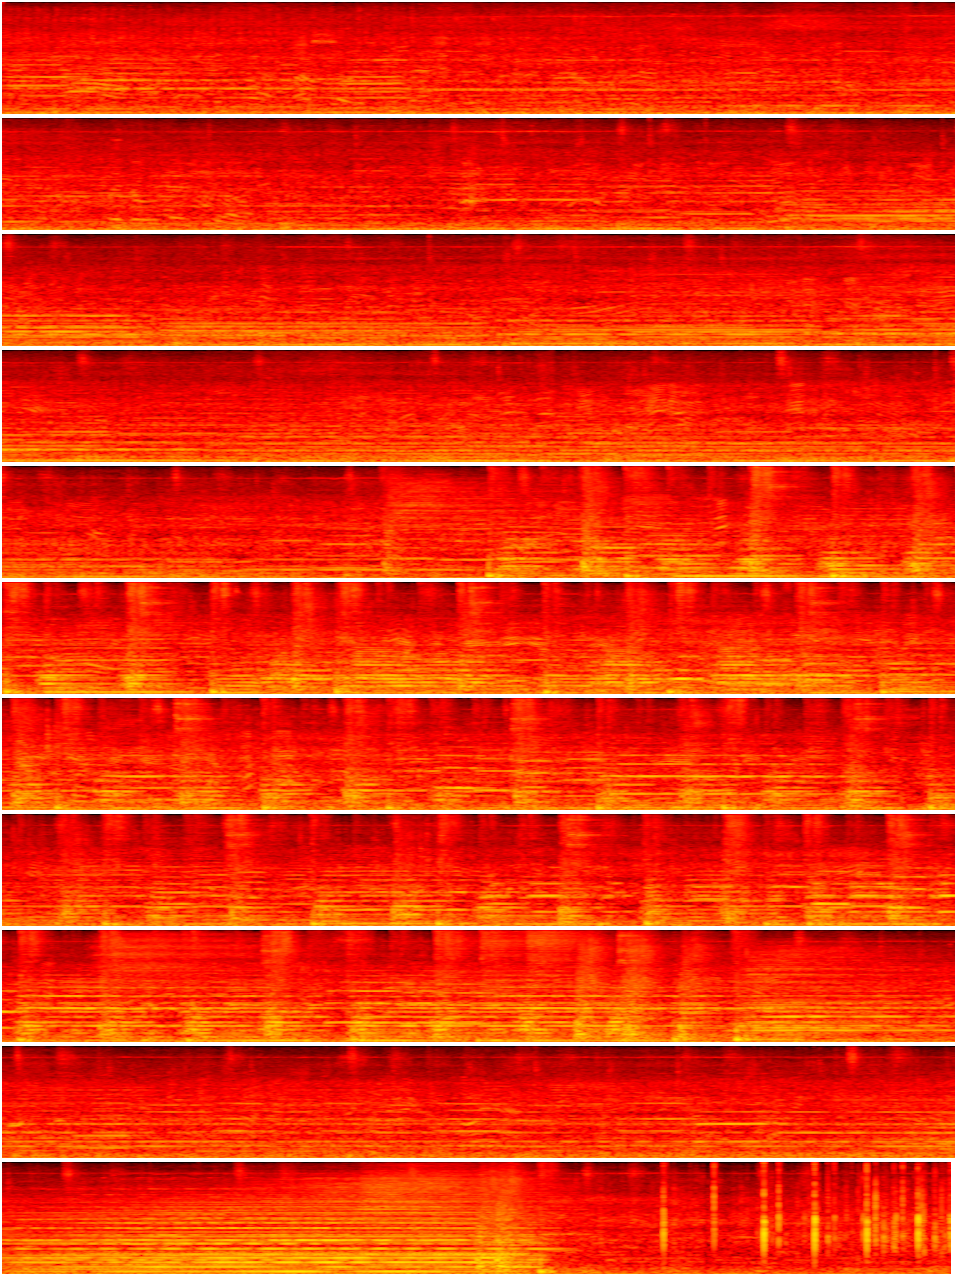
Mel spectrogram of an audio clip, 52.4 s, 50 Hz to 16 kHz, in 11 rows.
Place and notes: A walk around part of the Welland Steam Rally including road building, ploughing, engines modern and old, voices, brass band, steam organ.
West Midlands, England, United Kingdom, July 2019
